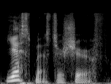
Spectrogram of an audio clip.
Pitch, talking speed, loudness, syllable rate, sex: 125 Hz, 160 wpm, -21 LUFS, 5.0 syllables/s, male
